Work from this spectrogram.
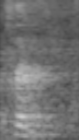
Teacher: American English optionally deletes T after N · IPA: ˈprɪnɚ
